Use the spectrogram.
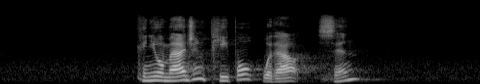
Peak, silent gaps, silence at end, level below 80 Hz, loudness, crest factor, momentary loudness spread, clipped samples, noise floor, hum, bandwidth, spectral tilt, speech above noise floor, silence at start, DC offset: -4 dBFS; none; 1.2 s; -78 dBFS; -26 LUFS; 24 dB; 12 LU; under 0.1%; -62 dBFS; none; 11 kHz; -4 dB/octave; 36 dB; 1.4 s; under 0.1%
